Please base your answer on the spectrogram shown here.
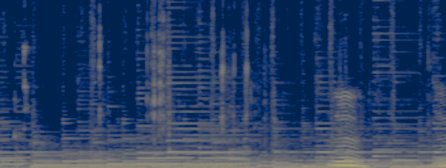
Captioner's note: crunching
